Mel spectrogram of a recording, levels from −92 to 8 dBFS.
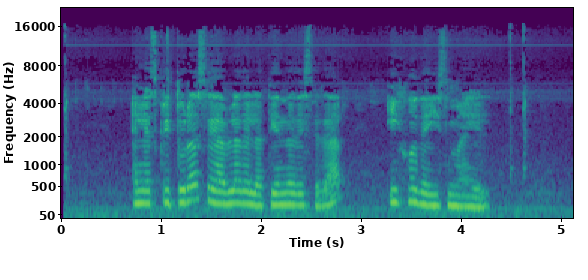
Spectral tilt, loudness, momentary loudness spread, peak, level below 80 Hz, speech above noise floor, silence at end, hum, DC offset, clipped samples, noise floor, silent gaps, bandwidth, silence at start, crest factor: -5.5 dB/octave; -19 LUFS; 17 LU; -4 dBFS; -44 dBFS; 23 dB; 0.3 s; none; under 0.1%; under 0.1%; -41 dBFS; none; 16.5 kHz; 0.05 s; 16 dB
